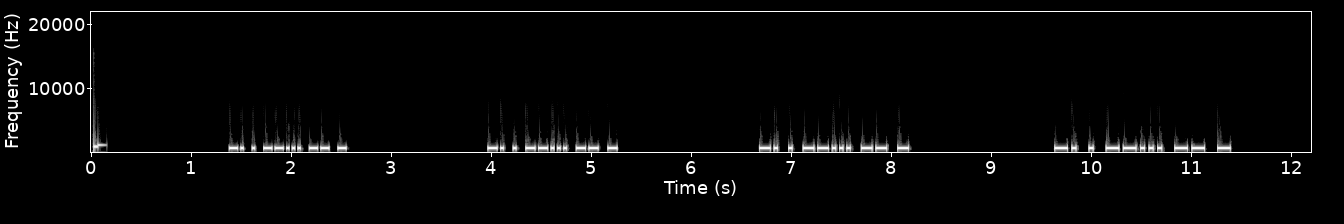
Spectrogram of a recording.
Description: Morse code, heard as a keyed tone, about 37 wpm, 700 Hz. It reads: NE7MT NE7MT NE7MT NE7MT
